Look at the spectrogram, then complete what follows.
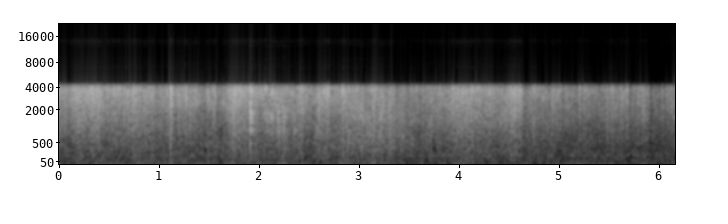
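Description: Close rustling and crackling handling noise, with many small clicks: fabric rubbing over the microphone of a camera worn on the body. It is strongest about two seconds in and eases off near the end.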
